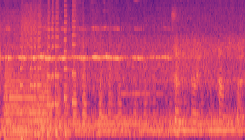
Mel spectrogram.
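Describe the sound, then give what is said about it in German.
An ÖBB Railjet train rumbles steadily along the rails, with rhythmic low thumps from the wheels early on and high, sustained squealing tones ringing over the continuous running noise. “Willkommen im ÖBB Railjet.”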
